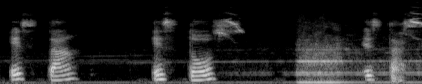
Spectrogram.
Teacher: we have more the stress on the first vowel, that is E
